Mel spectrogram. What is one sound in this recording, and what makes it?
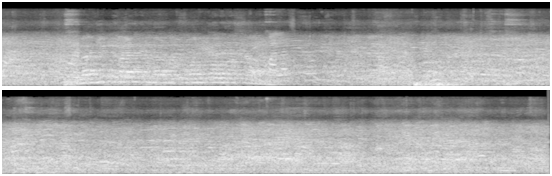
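A crowd of men and women chatter in a large, echoing hall.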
